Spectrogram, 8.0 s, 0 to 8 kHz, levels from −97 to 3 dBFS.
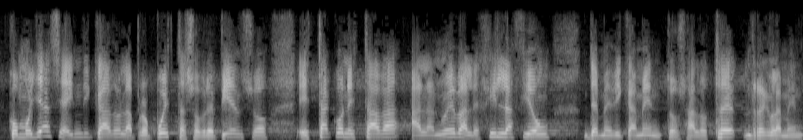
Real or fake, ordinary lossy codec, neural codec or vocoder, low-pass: real; none; none; 7.2 kHz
